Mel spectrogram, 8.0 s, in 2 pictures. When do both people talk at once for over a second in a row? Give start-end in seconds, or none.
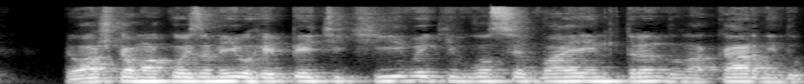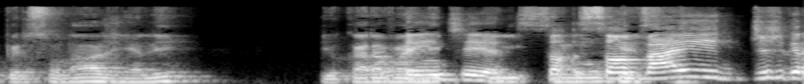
5.9-7.5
